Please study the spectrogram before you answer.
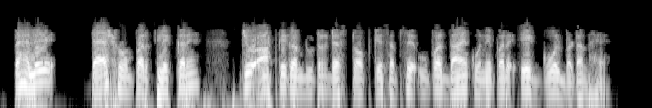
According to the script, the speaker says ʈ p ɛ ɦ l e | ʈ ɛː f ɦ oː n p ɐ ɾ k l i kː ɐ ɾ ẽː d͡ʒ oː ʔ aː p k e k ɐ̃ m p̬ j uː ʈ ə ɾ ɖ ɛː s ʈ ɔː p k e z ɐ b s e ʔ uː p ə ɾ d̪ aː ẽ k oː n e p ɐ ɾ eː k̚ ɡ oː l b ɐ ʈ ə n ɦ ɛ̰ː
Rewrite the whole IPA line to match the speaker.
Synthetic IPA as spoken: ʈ p ɛ ɦ l e | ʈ ɛː ʃ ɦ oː m p ɐ ɾ k l ɪ kː ɐ ɾ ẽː d͡ʒ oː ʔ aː p k e k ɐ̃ m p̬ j uː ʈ ə ɾ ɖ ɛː s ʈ ɔː p k e s ɐ b s e ʔ uː p ə ɾ d̪ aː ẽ k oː n e p ɐ ɾ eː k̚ ɡ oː l b ɐ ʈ ə n ɦ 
